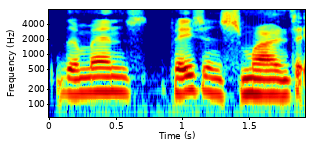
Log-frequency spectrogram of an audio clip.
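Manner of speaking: ordinary talk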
